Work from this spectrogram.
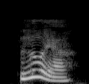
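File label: "lawyer", British English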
